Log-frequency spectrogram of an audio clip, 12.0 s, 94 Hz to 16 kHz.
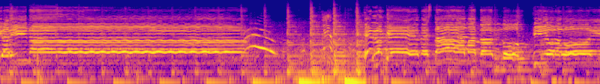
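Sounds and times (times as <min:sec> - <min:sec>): male singers in harmony: 0:00.0 - 0:05.1, 0:07.3 - 0:12.0
guitars: 0:00.0 - 0:12.0
pulsing bass line: 0:00.0 - 0:12.0.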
